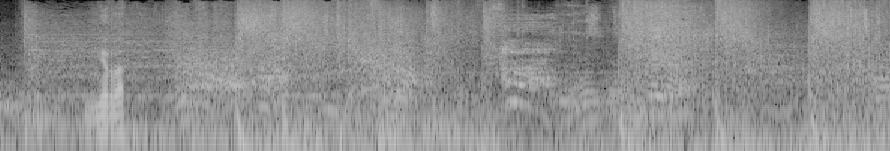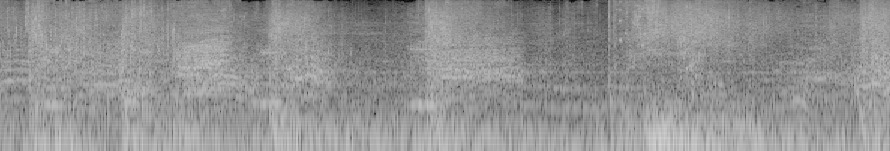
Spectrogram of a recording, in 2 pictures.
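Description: A weapon fires in sharp bursts.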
